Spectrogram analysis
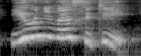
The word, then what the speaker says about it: university: use article a b1 university university is started with verbal letter but it pronounced like you so we have to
